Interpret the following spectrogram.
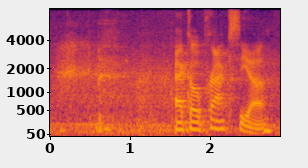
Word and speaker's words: echopraxia: Echopraia. Can I have all the information, please? Echopraia has no other uh pronunciations.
